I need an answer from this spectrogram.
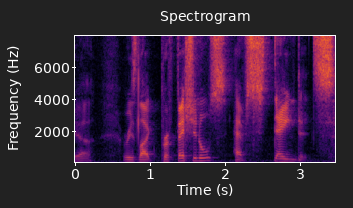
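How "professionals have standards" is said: Australian accent, even delivery. Showing the lead-in line used to start an Australian accent, Sniper impression. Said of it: "if I'm doing an Australian accent".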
